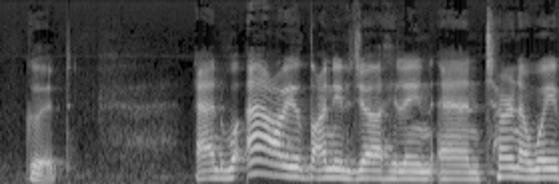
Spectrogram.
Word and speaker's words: وَأَعْرِضْ: Only the letter Ra has to be pronounced correctly. وَأْمُرْ heavily. وَأَعْرِضْ رِ lightly.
